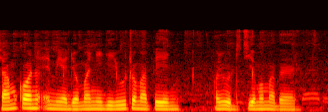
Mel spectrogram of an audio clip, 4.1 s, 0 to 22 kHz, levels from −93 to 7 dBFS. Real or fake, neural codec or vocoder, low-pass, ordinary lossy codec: real; none; 7.2 kHz; none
